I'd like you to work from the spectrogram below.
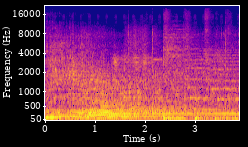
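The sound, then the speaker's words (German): An inflatable boat's outboard motor is heard from the beach, a steady droning engine hum with a few small bumps, running alone throughout with no voices. “bis sie vom Strand her den Motor des Schlauchbootes hörten”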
